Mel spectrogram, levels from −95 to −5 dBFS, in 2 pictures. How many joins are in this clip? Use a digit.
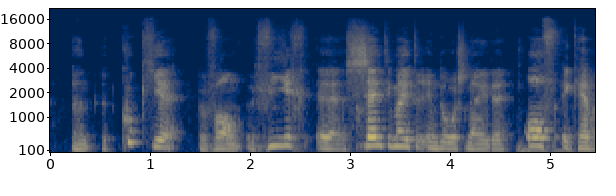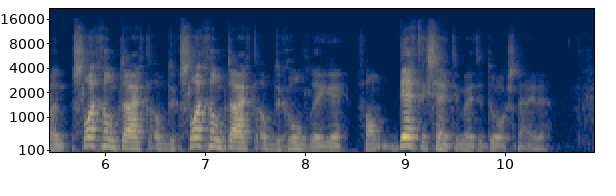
3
